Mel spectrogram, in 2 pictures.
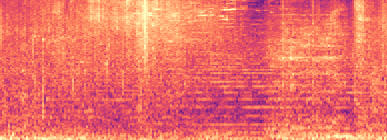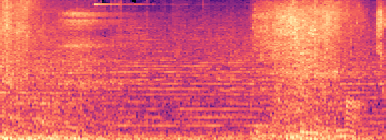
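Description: Casting the Incendio fire spell in the video game Hogwarts Legacy produces a loud, sustained roar of crashing, rumbling effects that surges and eases in waves over several seconds.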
